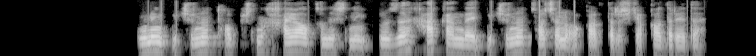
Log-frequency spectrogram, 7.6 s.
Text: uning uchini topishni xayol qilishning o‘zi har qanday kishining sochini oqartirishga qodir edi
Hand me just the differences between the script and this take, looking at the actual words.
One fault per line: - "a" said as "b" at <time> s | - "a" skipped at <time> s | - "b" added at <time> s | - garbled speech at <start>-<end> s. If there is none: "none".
- "kishining" said as "uchini" at 4.9 s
